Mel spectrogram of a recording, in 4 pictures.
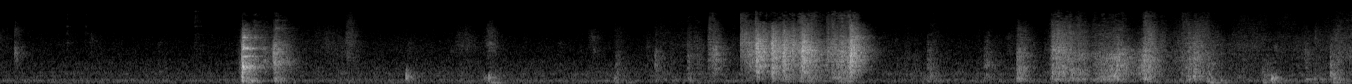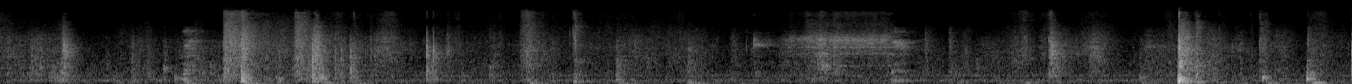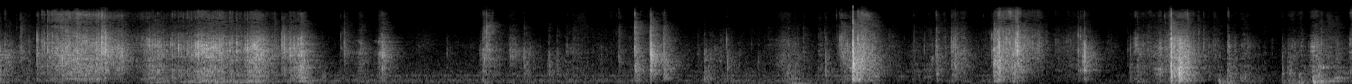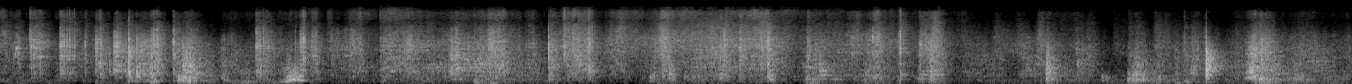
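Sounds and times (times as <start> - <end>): scraping and rustling: 36.4 - 54.0.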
